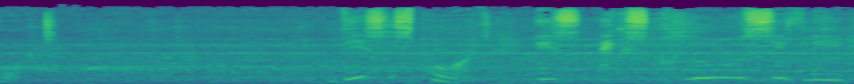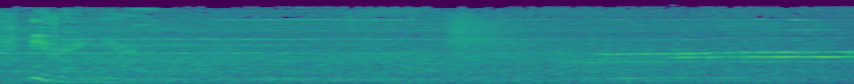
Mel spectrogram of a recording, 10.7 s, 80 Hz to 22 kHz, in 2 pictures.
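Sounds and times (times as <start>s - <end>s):
subway train rumbling: 0.0s - 10.6s
speech: 2.2s - 6.4s
high metallic subway train wheel squeals: 6.4s - 10.6s.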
